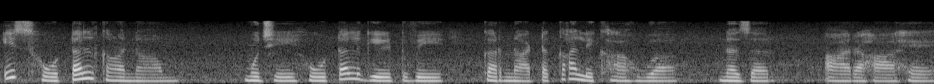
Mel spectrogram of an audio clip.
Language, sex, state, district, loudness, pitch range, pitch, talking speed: Hindi, female, Madhya Pradesh, Katni, -19 LUFS, 160-185 Hz, 170 Hz, 90 wpm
